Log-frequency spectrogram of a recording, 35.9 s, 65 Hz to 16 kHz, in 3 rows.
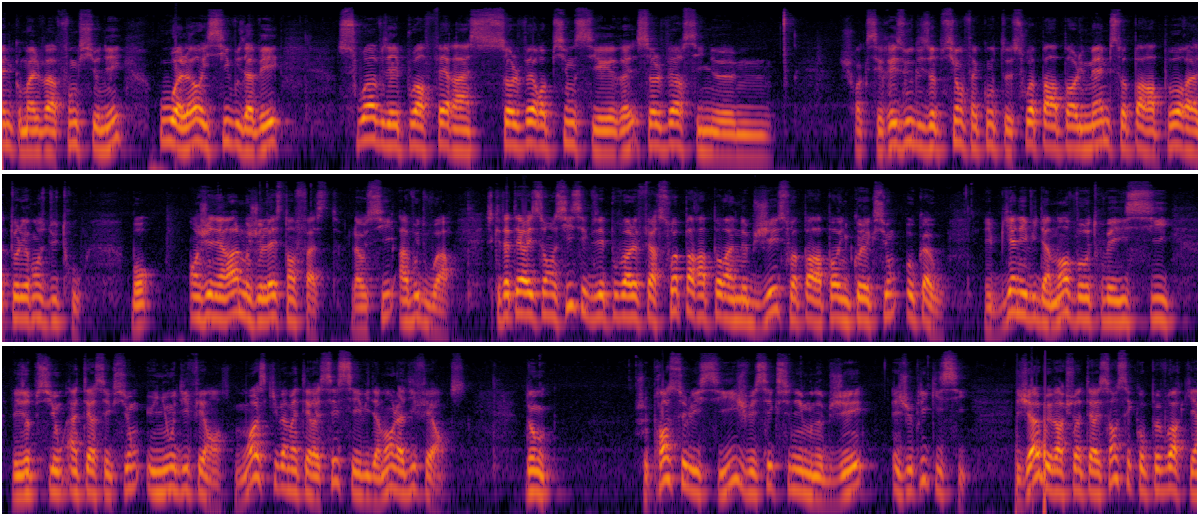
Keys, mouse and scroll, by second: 2.5 click, 15.0 click, 15.4 click, 18.9-21.9 drag, 22.0 click, 27.5-29.6 middle drag, 29.6 click, 30.7 click, 32.3 click, 34.2-35.1 scroll up 9, 35.1-35.8 middle drag.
